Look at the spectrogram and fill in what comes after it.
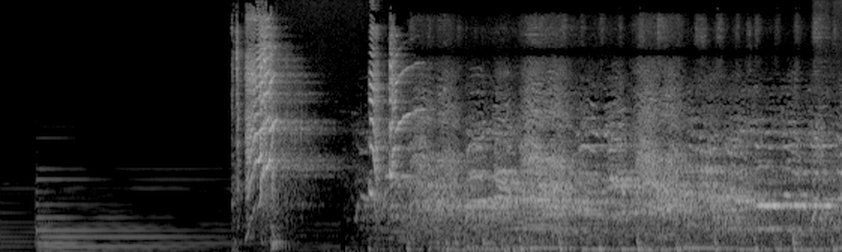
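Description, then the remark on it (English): A low sustained tone gives way to a large crowd of protesters on a strike march over a school science law, shouting and chanting slogans together, a dense, loud roar of voices that builds and keeps going steadily. “When I walked out of editing room, a strike march was taking place on the school science law.”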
